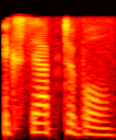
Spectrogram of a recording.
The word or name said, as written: acceptable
